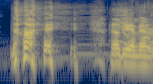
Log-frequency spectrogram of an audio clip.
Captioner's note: laughs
